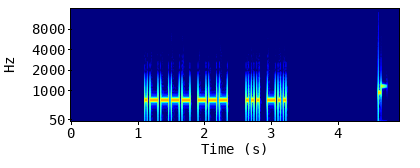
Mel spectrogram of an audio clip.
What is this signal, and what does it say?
Morse code, heard as a keyed tone, about 30 wpm, 700 Hz. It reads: 1O SD
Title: Winter Field Day Exchanges Encore 30wpm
